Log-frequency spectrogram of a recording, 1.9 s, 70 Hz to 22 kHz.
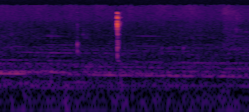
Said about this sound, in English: Uh, that I'm watching live stream right now of Ukraine, and that's 2:45, and the air raid sirens are going off again.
